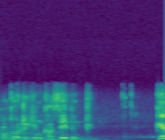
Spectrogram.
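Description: A person speaking for about a second over a video-call connection, then a couple of short clicks in a brief pause before talking starts again.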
